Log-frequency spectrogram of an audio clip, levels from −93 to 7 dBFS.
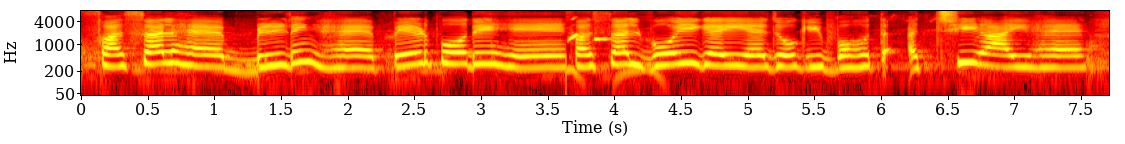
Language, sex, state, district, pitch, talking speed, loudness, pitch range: Hindi, female, Bihar, Gopalganj, 270 Hz, 140 wpm, -16 LUFS, 255-305 Hz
